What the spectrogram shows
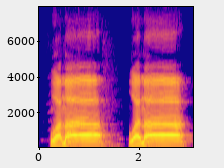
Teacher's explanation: Number 1، وما ادرا، وما، الف مدہ کے بعد نون غنہ ادا کیا جاتا ہے جو کہ غلط ہے۔ اس کو ناک میں نہیں پڑھنا بلکہ اس کی آواز کو جوف دہن میں ختم کرنی ہے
